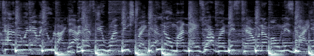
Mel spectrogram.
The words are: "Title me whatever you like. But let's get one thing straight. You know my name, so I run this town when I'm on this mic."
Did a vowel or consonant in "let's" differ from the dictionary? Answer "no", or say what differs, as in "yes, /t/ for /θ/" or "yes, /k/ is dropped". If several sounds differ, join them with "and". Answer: no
